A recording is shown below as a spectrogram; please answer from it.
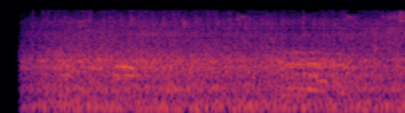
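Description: Steady rumble of road traffic with wind on the microphone, and faint voices over it.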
